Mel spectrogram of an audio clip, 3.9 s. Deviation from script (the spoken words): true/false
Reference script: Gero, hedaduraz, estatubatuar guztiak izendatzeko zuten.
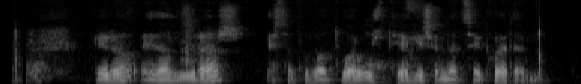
false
